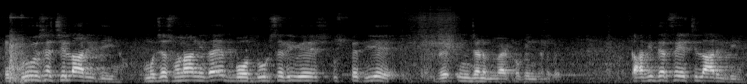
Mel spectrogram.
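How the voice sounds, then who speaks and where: A man's voice: on the high side, fairly quick, reverberant, background noise. A man, a metro passenger, insistently complaining and repeating his demand to check the recordings, in a heated argument. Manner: insistent, repeats himself, talks over others.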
